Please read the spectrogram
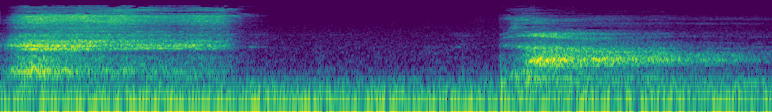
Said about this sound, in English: Somebody just take a deep breath with me. That's life. Take another deep breath.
